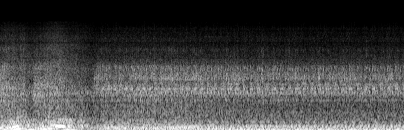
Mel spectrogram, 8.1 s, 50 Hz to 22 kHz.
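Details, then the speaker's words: 1969 Chevrolet C10 hard start with AC on: laboured, uneven cranking struggling for a couple of seconds before catching and settling to a steady idle; started once AC was switched off. Owner suspects bad wiring not giving enough current, unconfirmed. "So the AC was on and he saw how like it was like trying to start but it was like wasn't really getting it. I hit I turned it off and it cranked up."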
